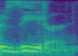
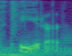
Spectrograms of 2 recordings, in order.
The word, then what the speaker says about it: theater: But most people either say sink instead of think or zeter instead of theater.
